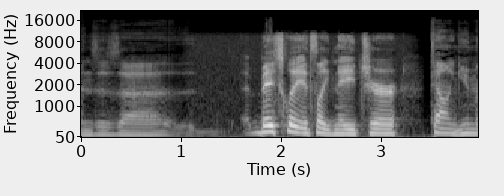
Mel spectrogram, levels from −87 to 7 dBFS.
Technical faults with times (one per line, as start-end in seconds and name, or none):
0.99-3.34 digital radio blending to analogue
